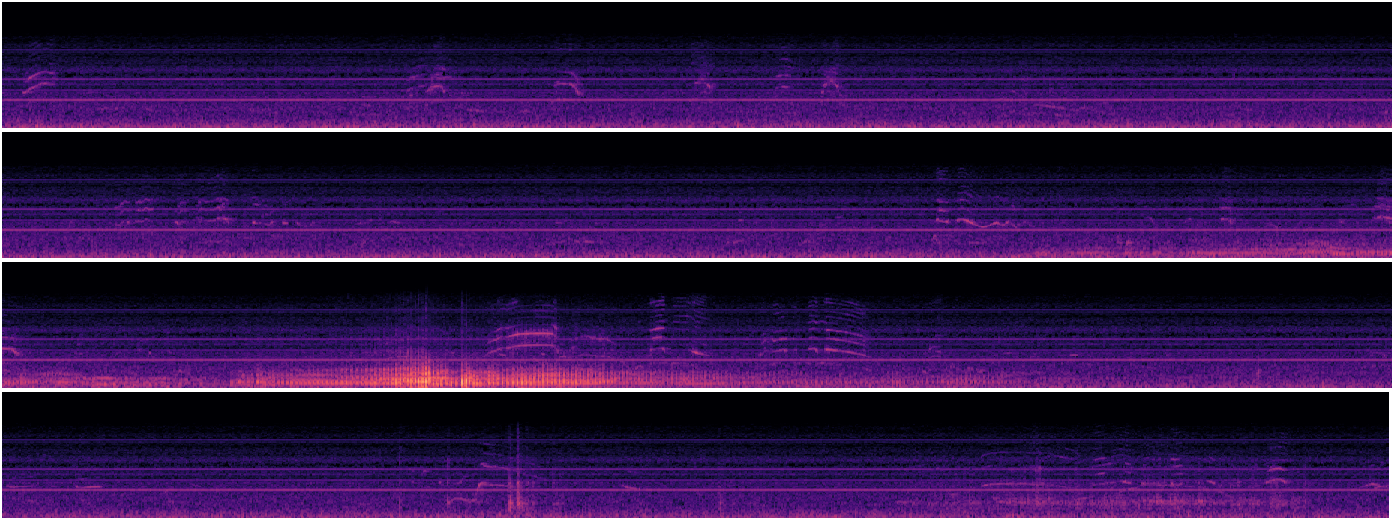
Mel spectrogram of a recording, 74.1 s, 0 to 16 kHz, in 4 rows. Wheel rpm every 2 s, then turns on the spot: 0, 0, 0, 0, 0, 0, 0, 0, 0, 0, 0, 0, 0, 0, 0, 0, 0, 0, 0, 0, 0, 0, 0, 0, 0, 0, 0, 0, 0, 0, 0, 0, 0, 0, 0, 0, 0.
none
